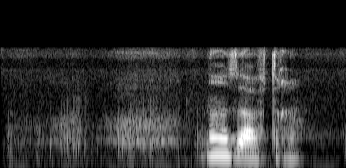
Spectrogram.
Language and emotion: Russian, neutral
